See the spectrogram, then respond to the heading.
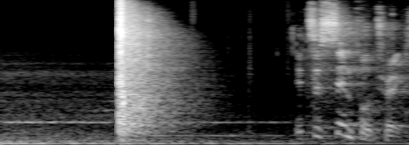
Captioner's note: boom sound; smash sound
